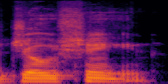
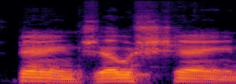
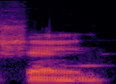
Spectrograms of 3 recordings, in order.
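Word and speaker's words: Joe Schoen: Joe Shane. That's how it's pronounced, Shane.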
